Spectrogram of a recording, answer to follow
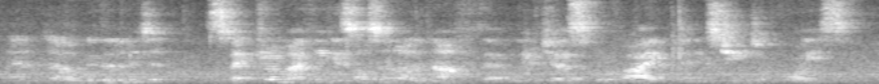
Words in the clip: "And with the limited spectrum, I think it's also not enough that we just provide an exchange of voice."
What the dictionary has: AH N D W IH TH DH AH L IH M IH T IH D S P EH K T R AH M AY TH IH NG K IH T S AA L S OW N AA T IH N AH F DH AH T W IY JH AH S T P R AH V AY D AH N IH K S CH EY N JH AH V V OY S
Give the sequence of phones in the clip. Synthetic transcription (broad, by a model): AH N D W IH DH AH L IH M IH T IH D S P EH K T R AH M AY TH IH NG K IH T S AA L S OW N AA T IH N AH F DH AH T W IY JH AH S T P R AH V AY D AH N IH K S CH EY N JH AH V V OY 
